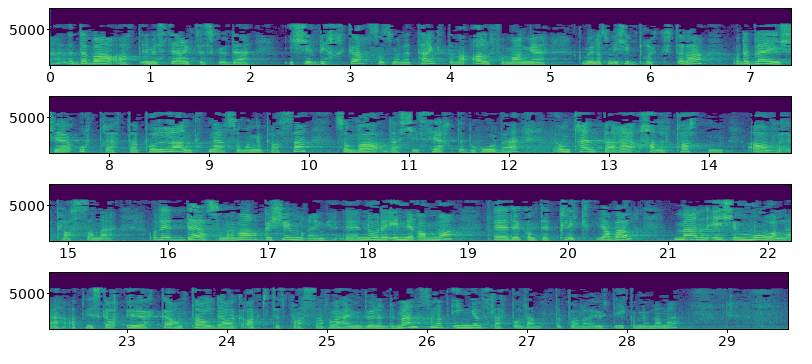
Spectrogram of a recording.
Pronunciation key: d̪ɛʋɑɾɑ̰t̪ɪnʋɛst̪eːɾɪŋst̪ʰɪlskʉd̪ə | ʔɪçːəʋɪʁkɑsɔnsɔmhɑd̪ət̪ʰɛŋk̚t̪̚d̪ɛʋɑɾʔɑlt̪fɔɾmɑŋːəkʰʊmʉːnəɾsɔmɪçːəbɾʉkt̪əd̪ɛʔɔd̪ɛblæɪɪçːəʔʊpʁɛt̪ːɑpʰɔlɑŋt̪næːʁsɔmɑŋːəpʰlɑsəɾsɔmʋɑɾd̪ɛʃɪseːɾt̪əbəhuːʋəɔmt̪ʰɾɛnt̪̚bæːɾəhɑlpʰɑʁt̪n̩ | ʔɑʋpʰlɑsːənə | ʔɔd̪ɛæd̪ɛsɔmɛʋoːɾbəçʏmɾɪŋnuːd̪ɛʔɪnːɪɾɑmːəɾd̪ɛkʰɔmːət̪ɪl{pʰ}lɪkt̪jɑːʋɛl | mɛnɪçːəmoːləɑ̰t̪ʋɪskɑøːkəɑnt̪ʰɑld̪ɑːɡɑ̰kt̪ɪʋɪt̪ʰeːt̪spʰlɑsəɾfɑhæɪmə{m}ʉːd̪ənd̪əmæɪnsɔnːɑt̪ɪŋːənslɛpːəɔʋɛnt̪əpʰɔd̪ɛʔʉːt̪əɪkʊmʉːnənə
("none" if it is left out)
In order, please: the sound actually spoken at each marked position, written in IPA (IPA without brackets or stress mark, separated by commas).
pʰ, b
